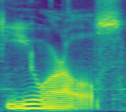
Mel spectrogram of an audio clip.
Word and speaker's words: YOURLS: Is it pronounced URLs? It's spelled YOURLS, URLs.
